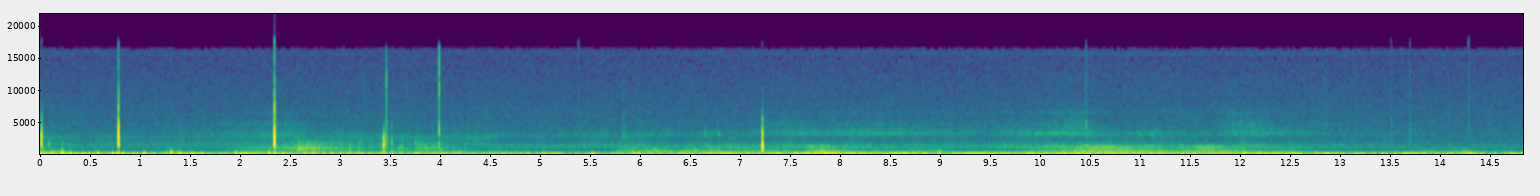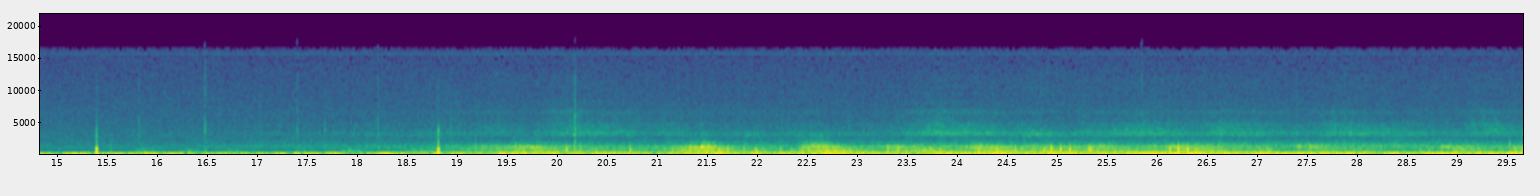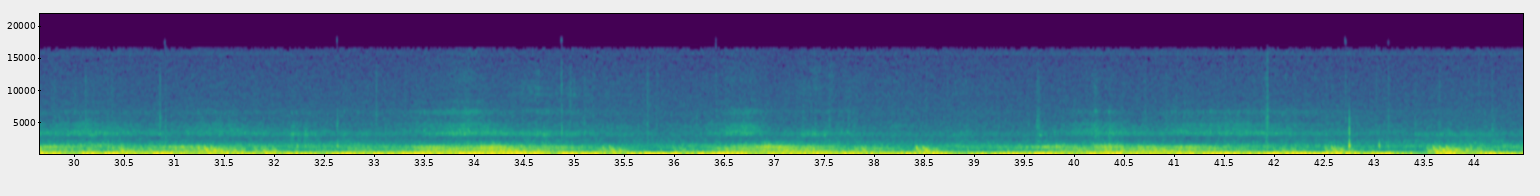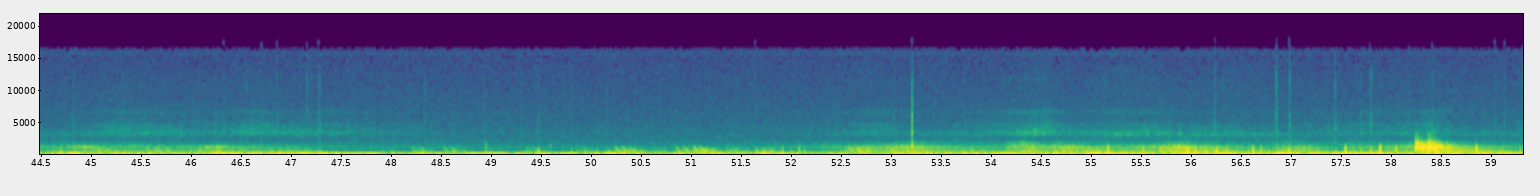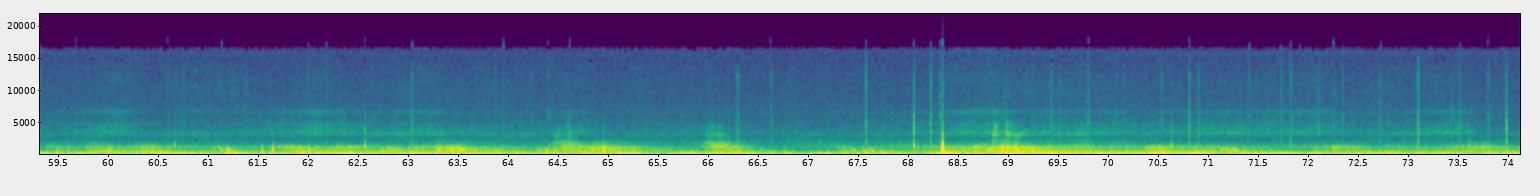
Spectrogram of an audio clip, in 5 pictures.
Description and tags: GGB suspender SE20SW
Contact mic recording of the Golden Gate Bridge in San Francisco, CA, USA at southeast suspender cluster #20. Recorded December 18, 2008 using a Sony PCM-D50 recorder with hand-held Fishman V100 piezo pickup and violin bridge.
